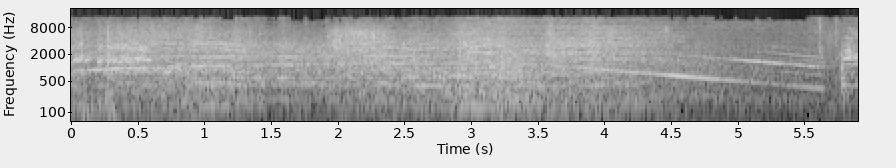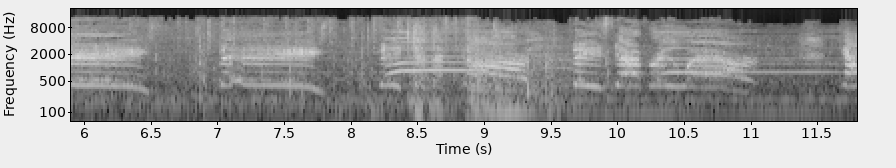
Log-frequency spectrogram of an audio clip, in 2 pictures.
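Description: Several people scream and yell loudly as they run out of a stopped car, with long wailing cries that rise and fall in pitch, overlapping in frantic bursts over a rumbling background.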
